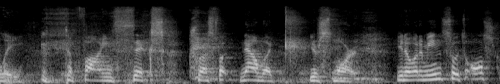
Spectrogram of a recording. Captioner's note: snaps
